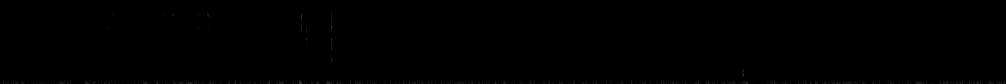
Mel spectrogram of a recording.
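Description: Faint, scratchy strokes of a flat paintbrush dabbing and dragging gesso over fabric, several in quick succession over the first few seconds, then fewer.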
